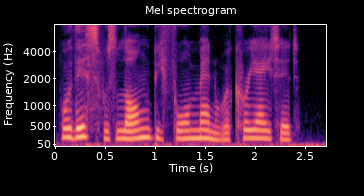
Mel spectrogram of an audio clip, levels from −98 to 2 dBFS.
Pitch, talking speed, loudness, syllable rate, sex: 195 Hz, 175 wpm, -18 LUFS, 4.9 syllables/s, female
